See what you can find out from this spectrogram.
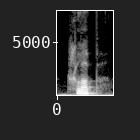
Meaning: dude (man)
- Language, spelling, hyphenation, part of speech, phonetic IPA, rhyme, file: Czech, chlap, chlap, noun, [ˈxlap], -ap, Cs-chlap.ogg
